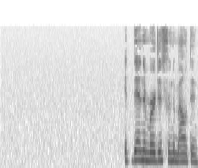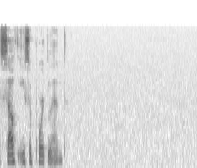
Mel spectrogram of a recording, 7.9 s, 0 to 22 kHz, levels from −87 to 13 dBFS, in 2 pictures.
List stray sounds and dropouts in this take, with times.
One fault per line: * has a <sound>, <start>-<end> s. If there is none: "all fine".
all fine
